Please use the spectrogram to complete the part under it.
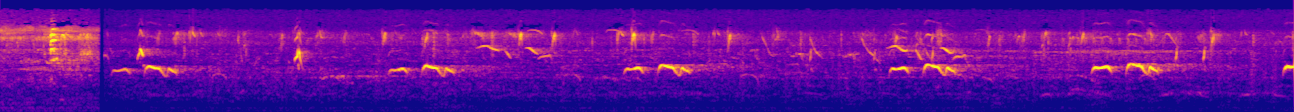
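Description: A common hawk cuckoo gives rising, repeated calls.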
